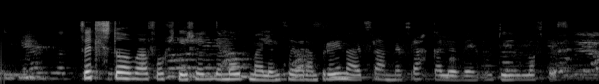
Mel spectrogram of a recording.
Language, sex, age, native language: Icelandic, female, 18-19, Icelandic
